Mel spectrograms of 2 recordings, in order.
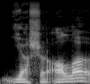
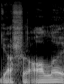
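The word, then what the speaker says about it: Yisra'el: yah sure Allah or is it pronounced yeah sure all most proponents of Lanka - would say that Yasser Allah is standard but you see more and more people saying Yasha all although I have to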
